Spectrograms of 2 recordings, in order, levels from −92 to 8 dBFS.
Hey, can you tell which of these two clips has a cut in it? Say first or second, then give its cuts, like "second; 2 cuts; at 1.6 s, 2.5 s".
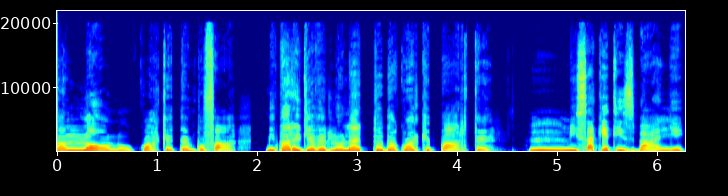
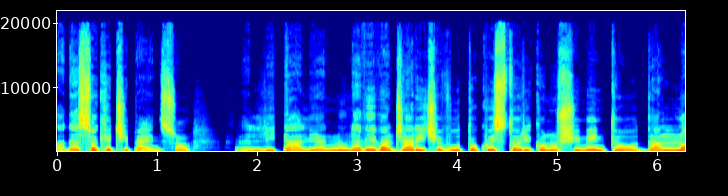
first; 1 cut; at 1.9 s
